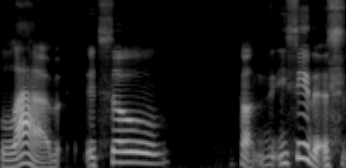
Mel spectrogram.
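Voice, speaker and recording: A man with lively intonation on a very clean recording with a silent background. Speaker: gaming youtuber. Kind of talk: casual video commentary. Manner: loud; halting, many fillers.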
